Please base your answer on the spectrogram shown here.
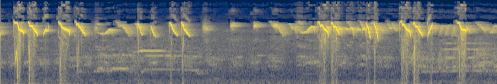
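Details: Mountain white-eye, dakun type from Ciremai, sings a ngeriwik sequence: rapid runs of high, thin, slurred chirps, roughly ninety notes a minute, with quieter lower whistles from other birds beneath.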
